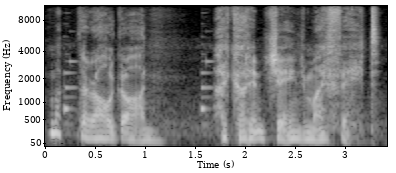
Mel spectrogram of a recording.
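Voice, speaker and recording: A man's voice: lowish voice, takes it slowly, a bit bright. A man voicing a despairing, bitter scholar in a video game, with dramatic, anguished delivery. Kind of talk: video game character acting. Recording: background music.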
